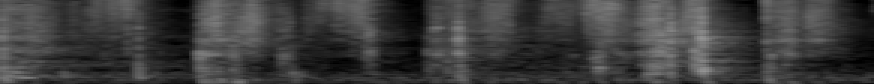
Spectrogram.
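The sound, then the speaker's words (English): A deck of tarot cards being shuffled, a rapid run of crisp riffling and flicking bursts with brief pauses between, fairly quiet with no voices. “we're going to start with the two cards that just came out the first card that came, I'm using the Star Child Tarot”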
